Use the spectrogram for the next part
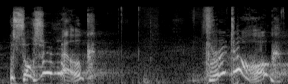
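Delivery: high-pitched, incredulous squeal; squeaky astonishment; astonished. Acted. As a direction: question it in high disbelief. Astonished reaction to dog's request.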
